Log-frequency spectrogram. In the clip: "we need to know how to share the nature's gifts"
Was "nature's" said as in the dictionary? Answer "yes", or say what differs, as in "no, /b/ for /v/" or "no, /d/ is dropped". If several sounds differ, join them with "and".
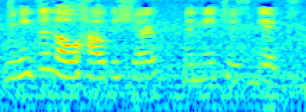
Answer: no, /s/ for /z/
